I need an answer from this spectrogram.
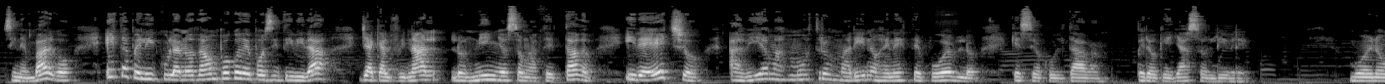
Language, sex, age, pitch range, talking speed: Spanish, female, 10-29, 175-255 Hz, 160 wpm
